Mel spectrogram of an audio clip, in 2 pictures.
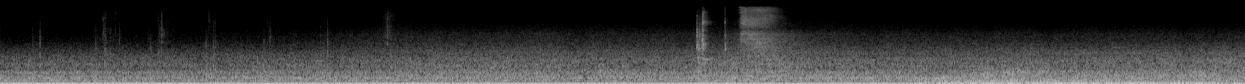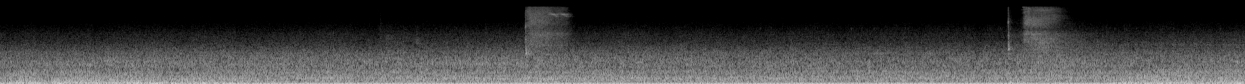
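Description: A bus engine hums steadily and grows louder as the bus pulls away.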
